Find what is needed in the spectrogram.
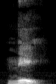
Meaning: no
- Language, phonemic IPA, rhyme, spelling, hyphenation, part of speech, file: Dutch, /neː/, -eː, nee, nee, interjection, Nl-nee.ogg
